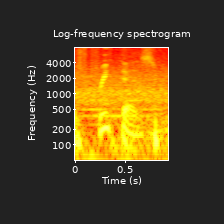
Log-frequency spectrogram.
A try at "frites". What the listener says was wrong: Well, it's in French, it's more of a throaty sound, like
